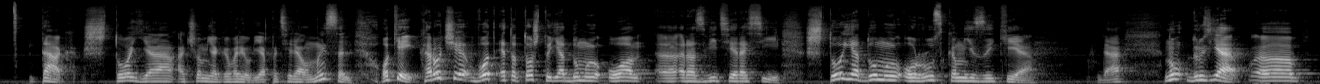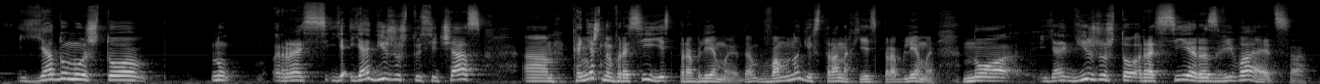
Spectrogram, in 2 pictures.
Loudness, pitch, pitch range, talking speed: -24 LUFS, 160 Hz, 140-200 Hz, 135 wpm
